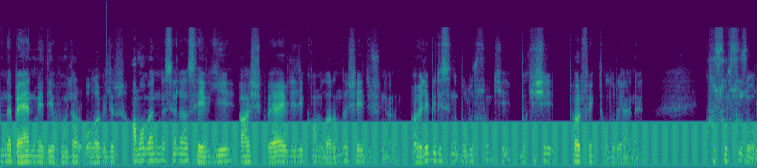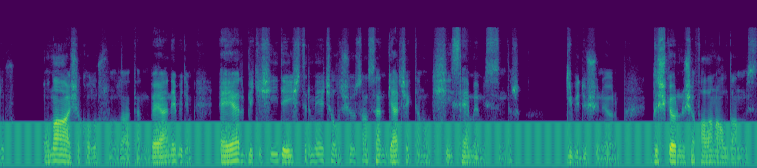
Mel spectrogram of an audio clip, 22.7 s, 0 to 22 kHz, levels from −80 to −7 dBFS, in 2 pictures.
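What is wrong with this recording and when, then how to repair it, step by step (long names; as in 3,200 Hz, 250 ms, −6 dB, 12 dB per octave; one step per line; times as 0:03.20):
mains buzz 60 Hz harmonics 18 −31 dBFS
0:01.60: click −14 dBFS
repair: click removal
hum removal 60 Hz, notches 18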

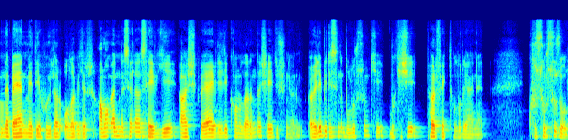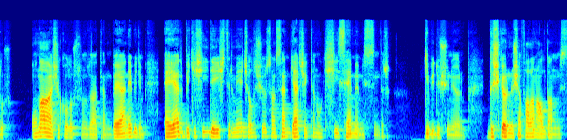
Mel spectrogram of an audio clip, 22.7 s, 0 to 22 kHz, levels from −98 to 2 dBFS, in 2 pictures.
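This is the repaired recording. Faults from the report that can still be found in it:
none of them is left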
